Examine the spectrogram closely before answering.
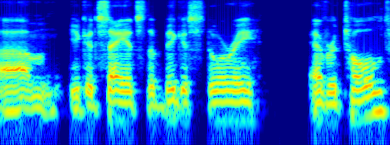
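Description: A man's very deep, low voice moves at a very slow pace with lively intonation. The background stays quiet. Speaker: theology professor. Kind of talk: lecture. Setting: video call. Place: home room.

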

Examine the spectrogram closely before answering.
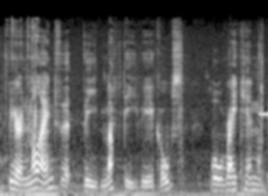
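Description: Fairly slow speech over noticeable background noise, with a dry sound and no echo. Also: man. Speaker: driver commenting on police. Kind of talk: casual vlog commentary. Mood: critical, indignant. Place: car. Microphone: camera far.

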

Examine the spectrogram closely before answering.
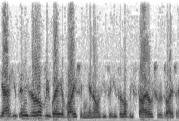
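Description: Vocal fry runs through a bright, sharp tone delivered at a very fast pace with little pitch movement. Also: woman, low pitch for a woman.

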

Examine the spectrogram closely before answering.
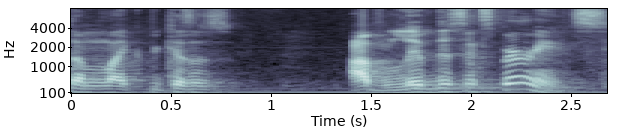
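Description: At a moderate pace, a man talks in an animated tone with a New York accent. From New York, the Bronx. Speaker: politician; guest, politician. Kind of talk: talk to audience; panel talk. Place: classroom.

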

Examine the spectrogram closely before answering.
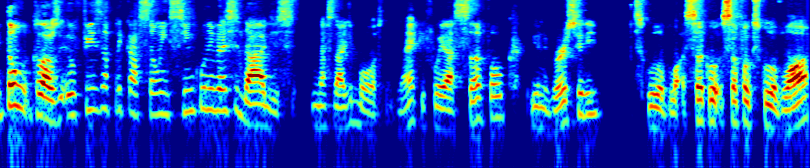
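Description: A man's fairly high voice at a moderate pace, dark and mellow in tone, with very wide pitch swings and big swings in loudness. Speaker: lawyer. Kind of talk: interview.

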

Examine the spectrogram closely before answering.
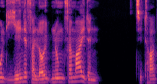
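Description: Recorded very cleanly against a silent background, a man with a normal speaking voice and medium pitch speaks fairly slowly with ordinary pitch variation. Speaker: preacher. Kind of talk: sermon read aloud. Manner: solemn, formal, measured; earnest, admonishing, didactic.

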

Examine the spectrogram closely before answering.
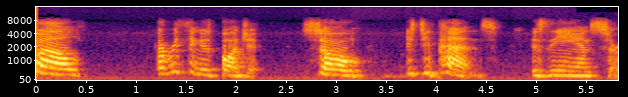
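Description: A raised, projected voice with a bright, sharp tone moves at a very slow pace, with long, frequent pauses, big swings in loudness and very wide pitch swings. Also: woman, high pitch for a woman. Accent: American. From New York. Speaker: public relations consultant and marketing teacher; marketing teacher. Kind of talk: interview. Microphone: headset.

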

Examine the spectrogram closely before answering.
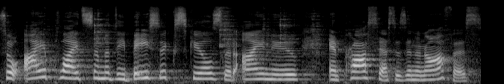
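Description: A woman's voice at a moderate pace, with ordinary pitch variation. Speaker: speaker. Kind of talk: motivational talk. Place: hall. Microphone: lapel.

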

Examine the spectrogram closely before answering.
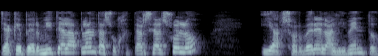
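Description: Here is an unremarkable speaking voice with lively intonation. It keeps a moderate pace. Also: woman. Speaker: preschool teacher. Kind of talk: lesson for young children.

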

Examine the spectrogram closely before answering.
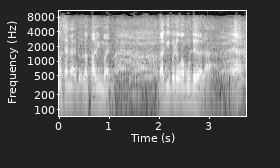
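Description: A man talks while noticeable noise sits behind him. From Malaysia. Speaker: government minister answering in parliament. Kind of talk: parliamentary answer, partly read statement; heated parliamentary debate. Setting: parliament chamber. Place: hall. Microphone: podium.

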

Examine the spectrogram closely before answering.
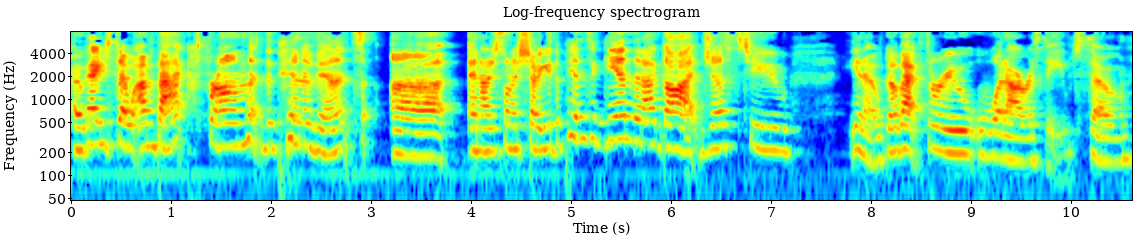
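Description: A woman speaks at a fairly slow pace with lively intonation and a bright, sharp tone against a quiet background. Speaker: hobby vlogger. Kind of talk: casual vlog chat. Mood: excited, cheerful. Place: home room. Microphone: phone near.

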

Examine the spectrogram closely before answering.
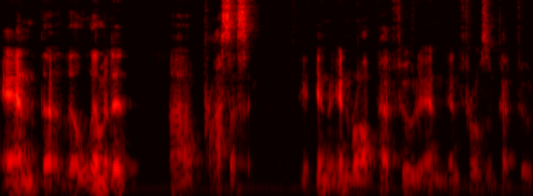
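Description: This man has a fairly low pitch, a flat monotone delivery with vocal fry, and moves at a moderate pace. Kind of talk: interview answer. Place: office. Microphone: webcam.

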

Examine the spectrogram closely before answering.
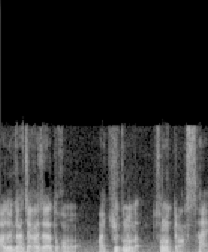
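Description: Lively intonation carries a man's very fast speech. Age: 20s. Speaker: YouTuber and university student; YouTuber. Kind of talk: solo Q&A vlog; casual vlog chat, Q&A. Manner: casual, filler-heavy. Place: home room. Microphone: phone near.

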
